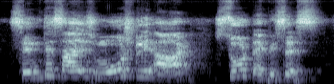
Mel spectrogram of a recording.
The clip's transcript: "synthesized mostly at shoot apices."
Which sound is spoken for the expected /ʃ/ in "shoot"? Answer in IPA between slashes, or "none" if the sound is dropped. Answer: /s/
